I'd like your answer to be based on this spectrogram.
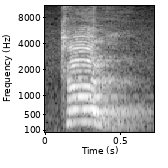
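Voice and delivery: taller jumps high and loud; stress on taller. Real, not acted. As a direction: punch the word taller. Emphatic point on stair height.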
